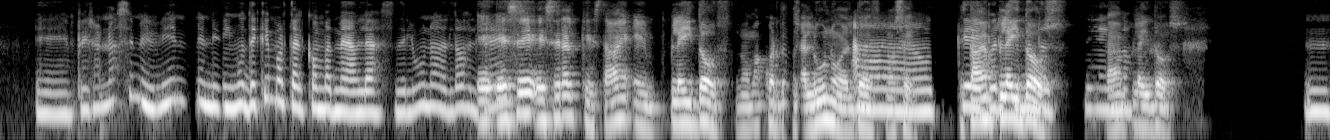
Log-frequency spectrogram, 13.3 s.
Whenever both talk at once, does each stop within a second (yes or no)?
no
